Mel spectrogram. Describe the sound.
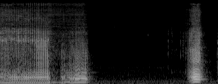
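A voice blows a long, buzzing, fart-like raspberry through the lips, sputtering for nearly a second, then after a pause adds a short, sharp second burst, demonstrating a beatbox technique.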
